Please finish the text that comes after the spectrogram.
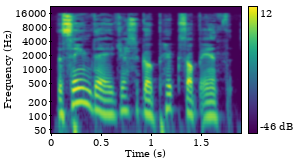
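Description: A man's voice: mid-range voice, big pitch swings, brisk, a little mellow, no echo, studio quality. A young man narrating a storytime video informally, with a sardonic manner and bursts of exaggerated emphasis.

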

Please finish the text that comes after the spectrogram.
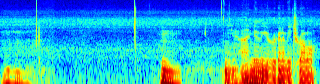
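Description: A man playing an affectionate, bashful, gruff were-dragon lover in an intimate romantic roleplay audio, with a slow, teasing murmur. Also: lo-fi sound, a little hiss or hum. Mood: wry, fond. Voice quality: very deep and husky.

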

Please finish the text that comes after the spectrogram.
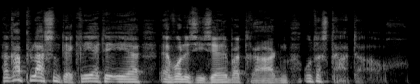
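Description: Husky, lebhaft erzählender Mann. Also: male voice, medium pitch, moderate pace. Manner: expressive, theatrical storytelling. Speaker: audiobook narrator. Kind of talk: dramatic scripted narration of a detective story.

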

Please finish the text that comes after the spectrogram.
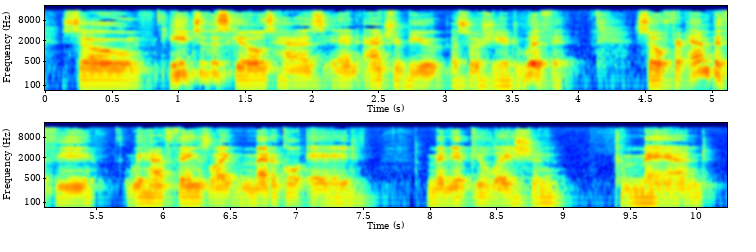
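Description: A man hosting a tabletop game tutorial, explaining casually and thinking aloud as he goes. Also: medium pitch. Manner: thinks aloud while writing on a sheet. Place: indoors at a table.

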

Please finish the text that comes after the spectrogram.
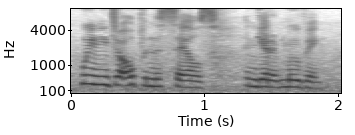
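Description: An actress playing a resourceful, technically skilled young woman in a video game, giving brisk instructions. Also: medium pitch, noisy background, natural voice. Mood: focused, instructive. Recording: loud music behind the voice.

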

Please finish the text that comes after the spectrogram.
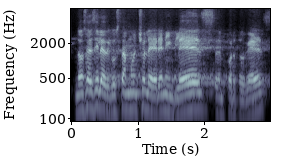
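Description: A man, giving an informal online lecture as a mathematics teacher, haltingly searching for words. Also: medium pitch, darkish tone, a little hiss or hum. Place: small indoor room, video call. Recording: muffled, echoey room over video call.

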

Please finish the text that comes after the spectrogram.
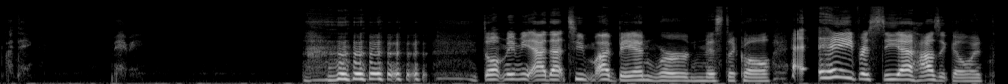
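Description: A young woman streaming a game, chatting casually and excitably with her viewers through a headset, her voice slightly hoarse. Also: mid-range voice, slow pace, long pauses, dry recording, clean studio sound. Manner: chatty, excitable, talks to chat. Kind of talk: casual live-stream chat.

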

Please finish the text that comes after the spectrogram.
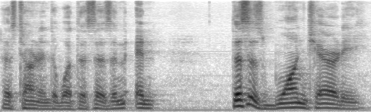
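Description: Husky middle-aged guy hosting a studio talk show, lowish voice, rambles and restarts a lot. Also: normal speed, a little mellow. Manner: rambling, many restarts and asides. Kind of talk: casual interview chat. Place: small TV studio with curtain backdrop.

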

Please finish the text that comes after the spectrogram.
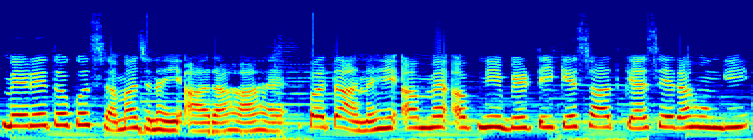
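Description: A woman voicing a worried widowed mother in an animated story, anxious and pleading. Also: high-pitched, unhurried, lo-fi sound. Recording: music under the voice.

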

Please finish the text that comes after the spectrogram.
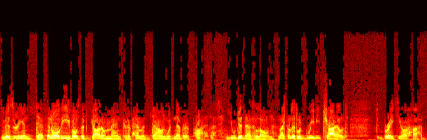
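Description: An actor playing a brooding, bitter, passionate lover in an intense, melodramatic old radio drama style. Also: male voice, fairly low pitch, fairly quick, slightly rough, narrow, tinny audio. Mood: anguished. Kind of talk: 1940s radio drama acting. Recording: noisy old radio broadcast.

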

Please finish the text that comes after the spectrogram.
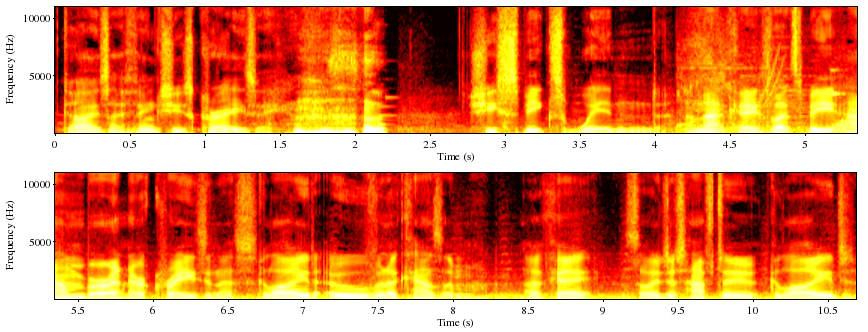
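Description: A man's voice: mid-range voice, slow pace. A man giving casual, joking let's-play commentary, playful and quippy with sing-song asides. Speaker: video game let's-player. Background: game music.

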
